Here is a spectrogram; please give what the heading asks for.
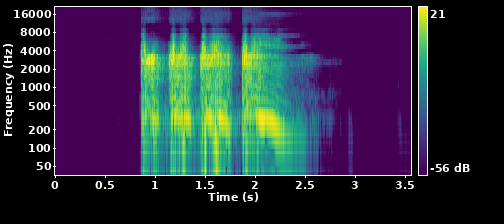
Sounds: Throat clearing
